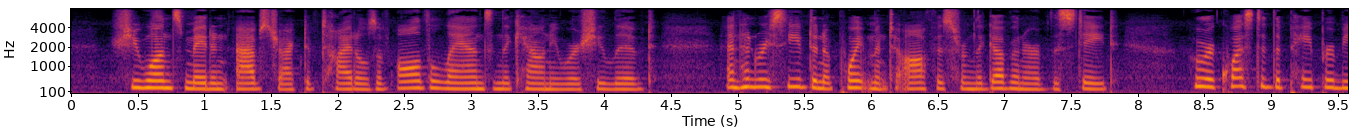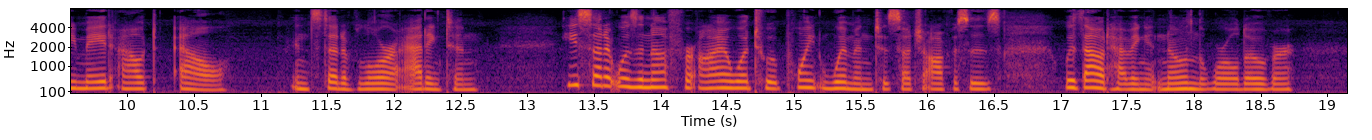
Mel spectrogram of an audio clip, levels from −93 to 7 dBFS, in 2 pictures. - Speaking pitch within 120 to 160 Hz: No, high, 210 Hz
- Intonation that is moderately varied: Yes, average, 3.5 semitones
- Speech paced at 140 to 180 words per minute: No, average, 195 wpm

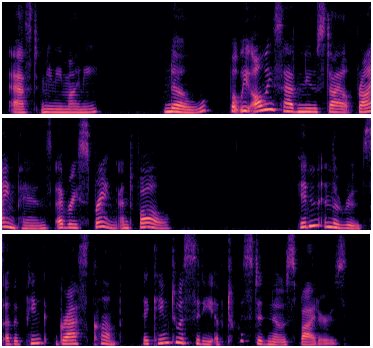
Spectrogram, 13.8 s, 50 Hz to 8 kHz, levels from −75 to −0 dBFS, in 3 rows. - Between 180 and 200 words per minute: No, average, 150 wpm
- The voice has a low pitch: No, high, 235 Hz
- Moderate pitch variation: No, wide, 5.7 semitones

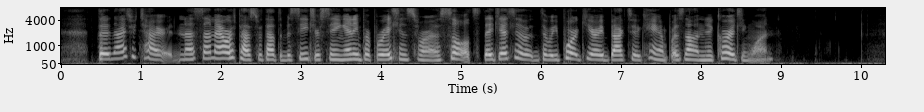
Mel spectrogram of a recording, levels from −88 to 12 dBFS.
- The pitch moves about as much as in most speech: Yes, average, 3.1 semitones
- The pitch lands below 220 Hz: No, very high, 265 Hz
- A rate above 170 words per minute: Yes, average, 180 wpm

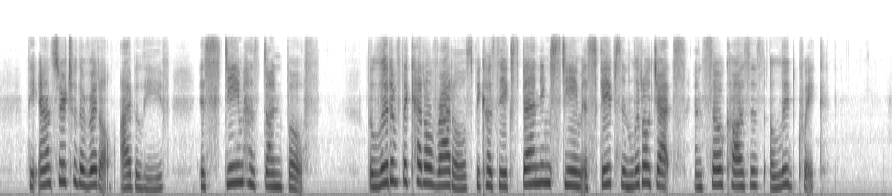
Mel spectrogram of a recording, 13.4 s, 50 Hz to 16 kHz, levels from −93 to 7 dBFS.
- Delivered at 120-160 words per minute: Yes, average, 145 wpm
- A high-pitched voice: Yes, very high, 265 Hz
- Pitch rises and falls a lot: No, average, 3.6 semitones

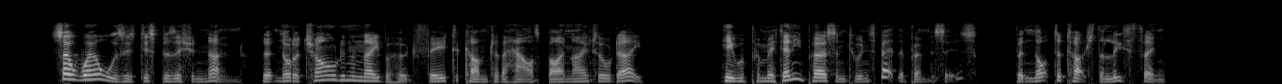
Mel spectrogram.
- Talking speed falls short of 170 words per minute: No, average, 180 wpm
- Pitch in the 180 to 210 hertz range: No, medium, 145 Hz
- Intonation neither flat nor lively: No, wide, 5.8 semitones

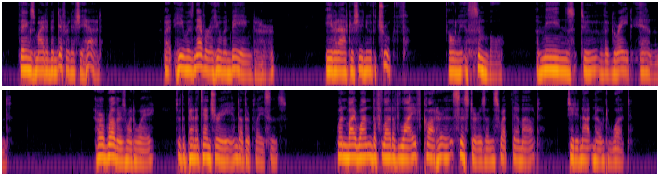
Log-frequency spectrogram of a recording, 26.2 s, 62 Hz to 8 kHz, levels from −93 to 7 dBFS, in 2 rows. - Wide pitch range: No, average, 2.9 semitones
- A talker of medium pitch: Yes, medium, 145 Hz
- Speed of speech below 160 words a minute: Yes, average, 140 wpm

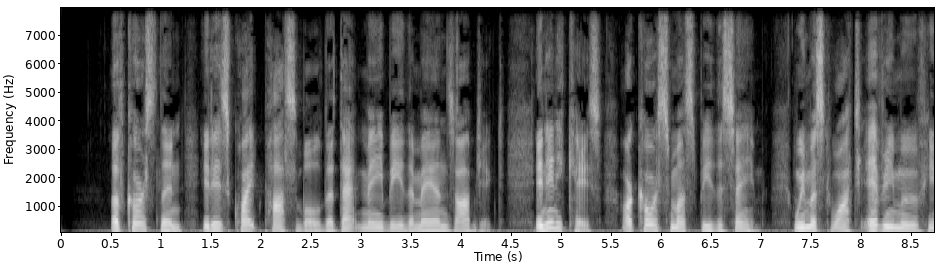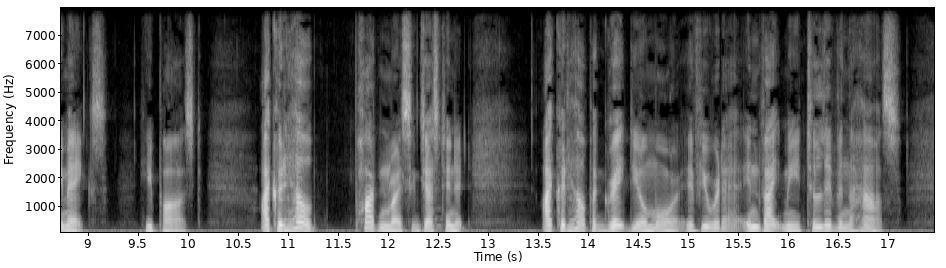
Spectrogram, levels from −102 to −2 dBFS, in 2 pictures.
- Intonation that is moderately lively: No, wide, 7.3 semitones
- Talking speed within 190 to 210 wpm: Yes, average, 195 wpm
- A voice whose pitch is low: Yes, low, 125 Hz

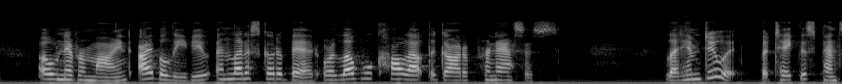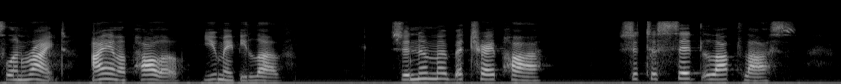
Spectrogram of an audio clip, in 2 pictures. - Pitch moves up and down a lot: No, average, 4.7 semitones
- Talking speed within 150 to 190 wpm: Yes, average, 170 wpm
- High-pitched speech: Yes, high, 215 Hz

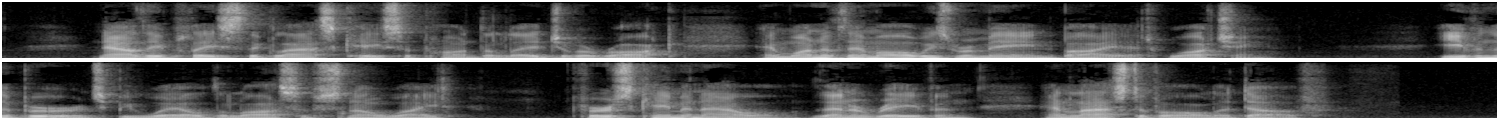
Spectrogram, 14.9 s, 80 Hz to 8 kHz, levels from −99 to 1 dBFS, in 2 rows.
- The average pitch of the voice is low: Yes, very low, 85 Hz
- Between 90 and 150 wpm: No, average, 175 wpm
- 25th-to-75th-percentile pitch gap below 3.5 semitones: Yes, average, 3.1 semitones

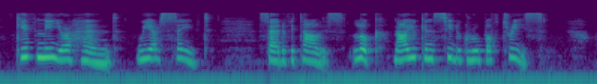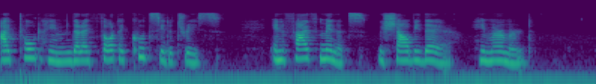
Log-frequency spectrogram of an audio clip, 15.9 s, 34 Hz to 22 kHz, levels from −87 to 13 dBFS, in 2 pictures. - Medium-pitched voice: No, high, 220 Hz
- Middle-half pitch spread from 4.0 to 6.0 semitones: No, average, 2.8 semitones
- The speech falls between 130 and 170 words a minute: Yes, average, 145 wpm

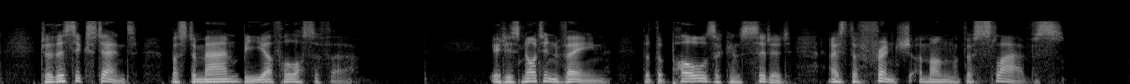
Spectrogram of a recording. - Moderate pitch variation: Yes, average, 3.6 semitones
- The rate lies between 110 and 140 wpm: Yes, slow, 135 wpm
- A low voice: Yes, low, 110 Hz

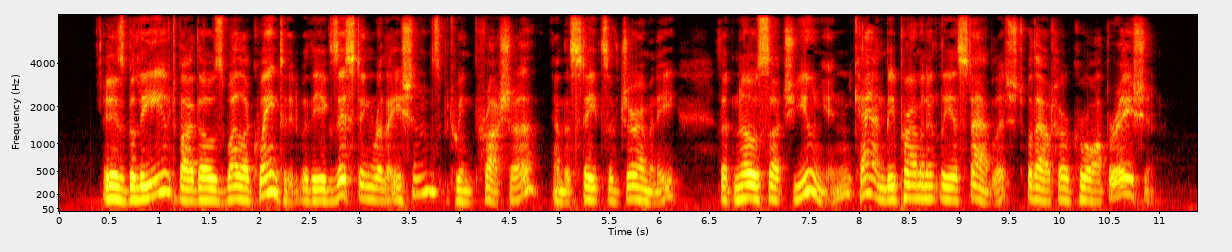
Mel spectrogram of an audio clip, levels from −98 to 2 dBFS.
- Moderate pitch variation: Yes, average, 3.4 semitones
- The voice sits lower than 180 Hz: Yes, medium, 140 Hz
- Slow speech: No, average, 155 wpm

